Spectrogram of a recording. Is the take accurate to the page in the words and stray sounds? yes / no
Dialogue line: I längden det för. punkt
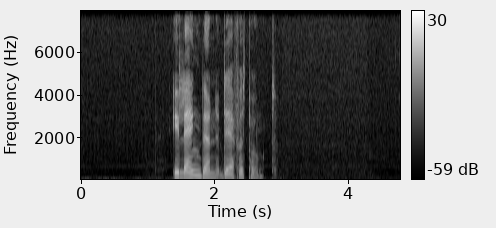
yes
